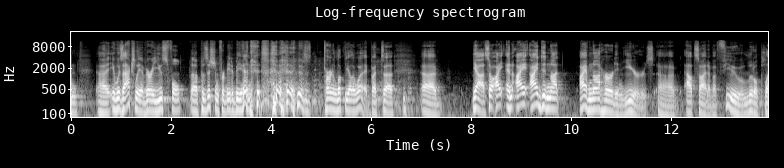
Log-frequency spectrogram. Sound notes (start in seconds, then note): 3.4 laughter; 5.0 chuckles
